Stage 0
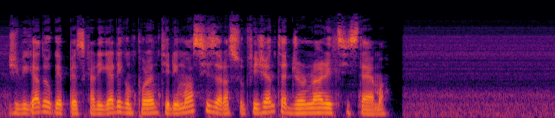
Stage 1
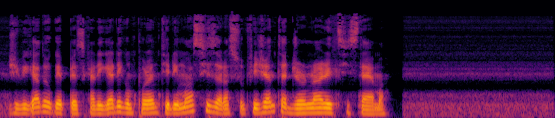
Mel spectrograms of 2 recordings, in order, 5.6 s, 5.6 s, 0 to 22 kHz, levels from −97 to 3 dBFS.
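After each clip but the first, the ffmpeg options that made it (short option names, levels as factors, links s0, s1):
-af "firequalizer=gain_entry='entry(150,0);entry(270,6);entry(390,2);entry(740,-4);entry(1000,-27);entry(1800,8);entry(3400,-18);entry(6500,-20);entry(11000,5)':delay=0.05:min_phase=1,volume=1.26"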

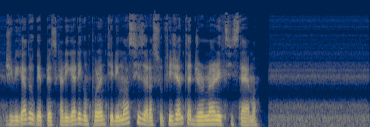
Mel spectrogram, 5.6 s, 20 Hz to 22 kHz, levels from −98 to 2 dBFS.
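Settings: -af anull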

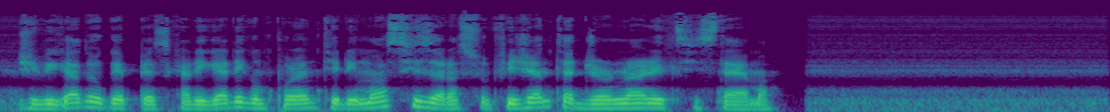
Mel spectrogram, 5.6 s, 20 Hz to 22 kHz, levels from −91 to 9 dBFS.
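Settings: -af "alimiter=limit=0.188:level=0:latency=1:release=403,volume=1.78"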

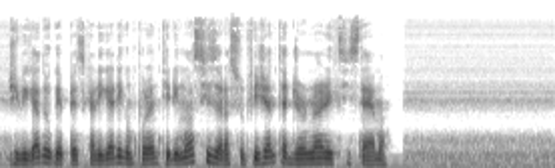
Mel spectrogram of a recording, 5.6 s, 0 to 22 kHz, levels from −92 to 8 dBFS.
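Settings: -af "aeval=exprs='val(0)+0.00398*(sin(2*PI*60*n/s)+sin(2*PI*2*60*n/s)/2+sin(2*PI*3*60*n/s)/3+sin(2*PI*4*60*n/s)/4+sin(2*PI*5*60*n/s)/5)':c=same"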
